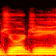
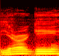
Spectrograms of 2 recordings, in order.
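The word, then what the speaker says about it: Jorge: old is uh what how do you say his first name Georgie yeah we've been saying Georgie uh he says Yori oh Yori uh okay so I think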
